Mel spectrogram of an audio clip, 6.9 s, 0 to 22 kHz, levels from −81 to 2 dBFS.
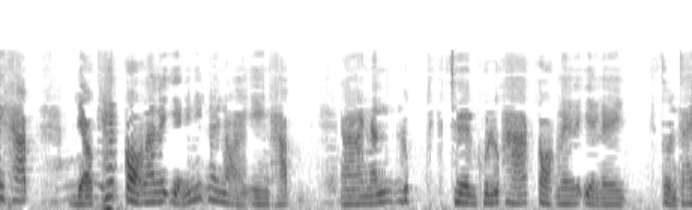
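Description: The whole speech clip carries heavy HE-AAC compression damage. Nothing reaches above 8 kHz. The bitrate sounds very low, around 8 kbps. The treble is likely rebuilt from copied lower bands rather than coded. Its harmonics don't line up, so s sounds turn gritty and metallic.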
